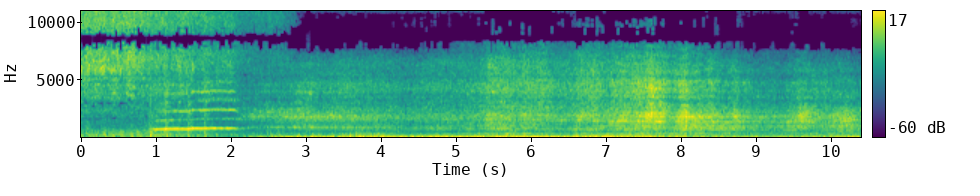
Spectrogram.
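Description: A passing train rattling along, with a short horn blast about a second in. Then, after a cut, a twin-engine jet airliner (Boeing 777) on its takeoff climb: jet engines at full power, a deep steady rumble with a faint whine over it.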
